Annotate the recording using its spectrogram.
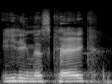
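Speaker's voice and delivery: ordinary delivery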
